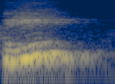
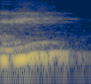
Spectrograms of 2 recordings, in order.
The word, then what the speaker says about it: eu: el pasado de avoir, se pronuncia como si la E no existiera, es decir, U, U. ¿Ok? Nicolas a eu la grande idée.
